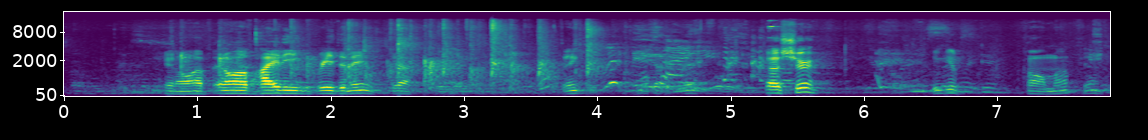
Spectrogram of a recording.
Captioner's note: applause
